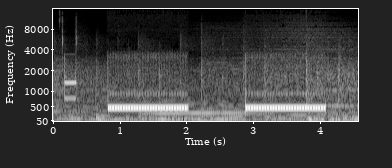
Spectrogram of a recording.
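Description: A home telephone number is dialed with a few quick beeping tones, followed by two long, steady ringback tones separated by a short pause, sounding as the call rings unanswered.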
